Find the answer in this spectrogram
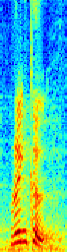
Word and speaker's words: wrinkle: Next is wrinkle. क्या word है? Wrinkle. So again W is getting silent here.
